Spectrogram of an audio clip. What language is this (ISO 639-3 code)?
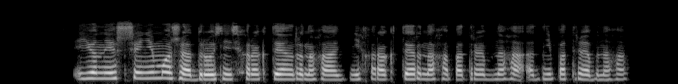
bel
